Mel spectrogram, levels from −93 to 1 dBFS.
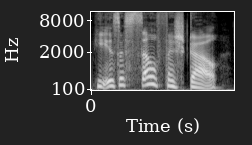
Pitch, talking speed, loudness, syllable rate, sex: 220 Hz, 210 wpm, -15 LUFS, 4.9 syllables/s, female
